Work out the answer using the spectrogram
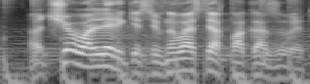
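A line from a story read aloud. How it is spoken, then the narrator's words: Snapping back. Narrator (Russian): огрызнулся Пашка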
